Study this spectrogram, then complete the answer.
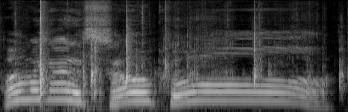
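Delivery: real awestruck gush, stretched long; gushing excitement. Real, not acted. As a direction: swoon over the figure. Gushing over a Power Girl figure.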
